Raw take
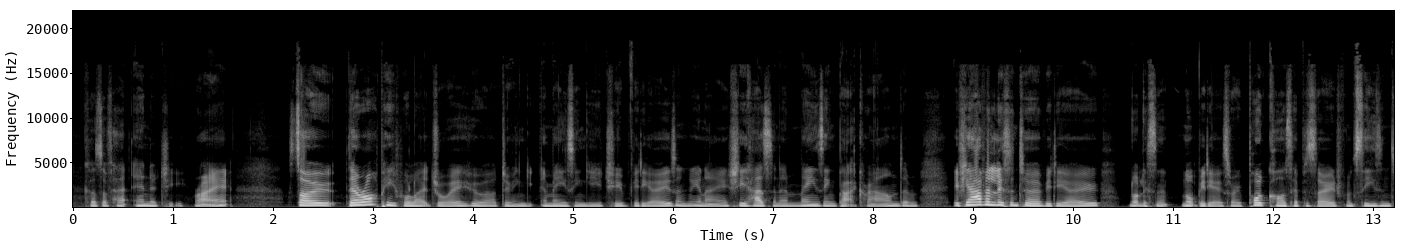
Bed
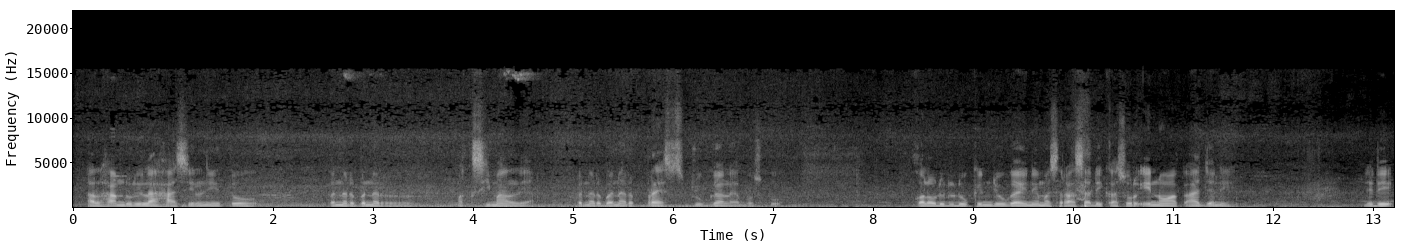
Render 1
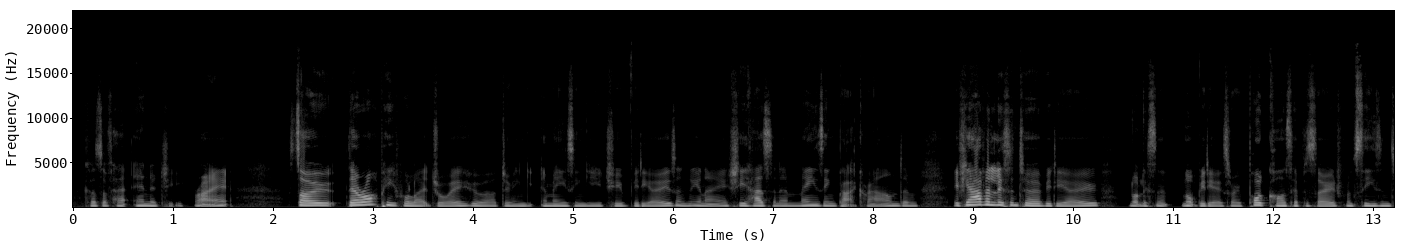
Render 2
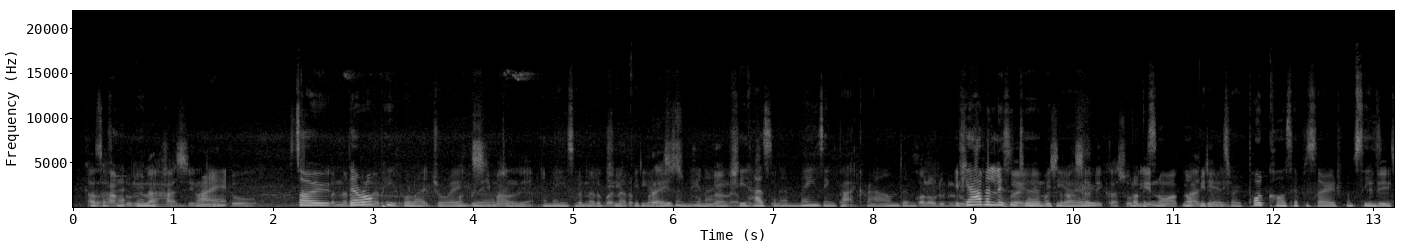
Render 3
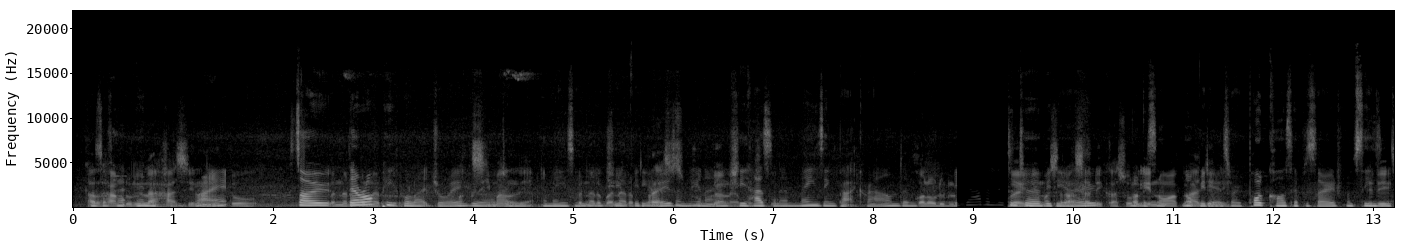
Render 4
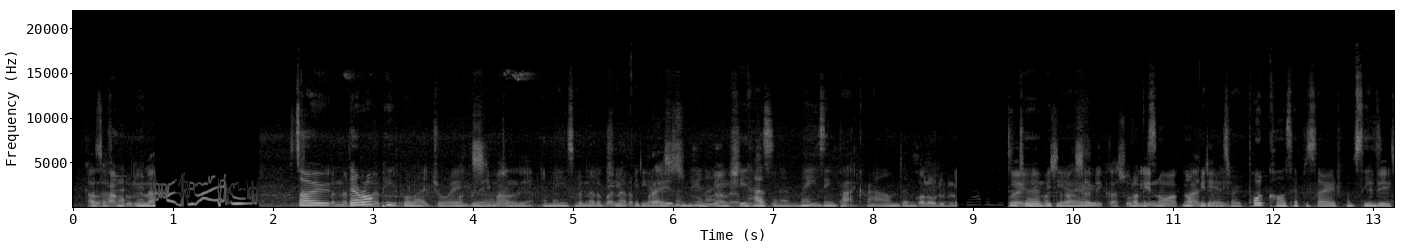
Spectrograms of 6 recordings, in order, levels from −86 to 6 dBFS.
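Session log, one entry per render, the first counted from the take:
trim -15 dB
add bed -19.5 dB
2.86–3.26 s: expander -39 dBFS; 5.07–5.85 s: frequency shift +32 Hz; 8.79–9.35 s: inverted gate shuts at -32 dBFS, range -41 dB
0.81–1.86 s: formants replaced by sine waves; 5.92–7.74 s: doubling 20 ms -6 dB

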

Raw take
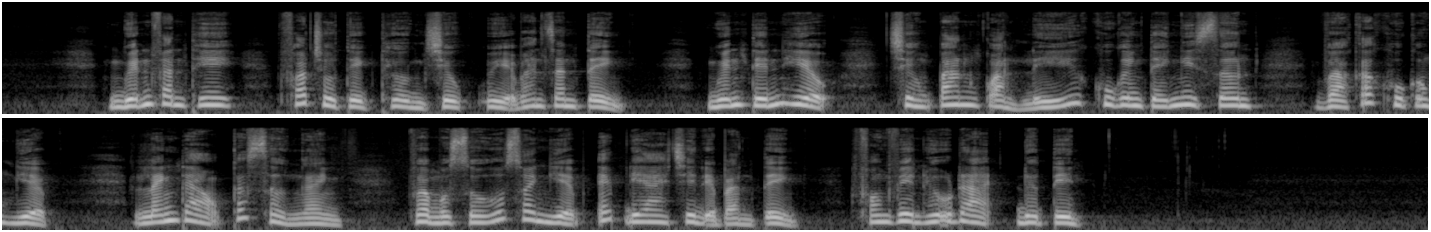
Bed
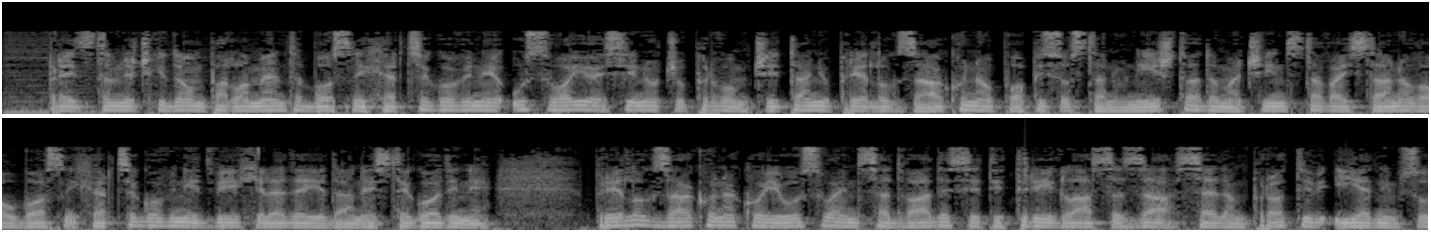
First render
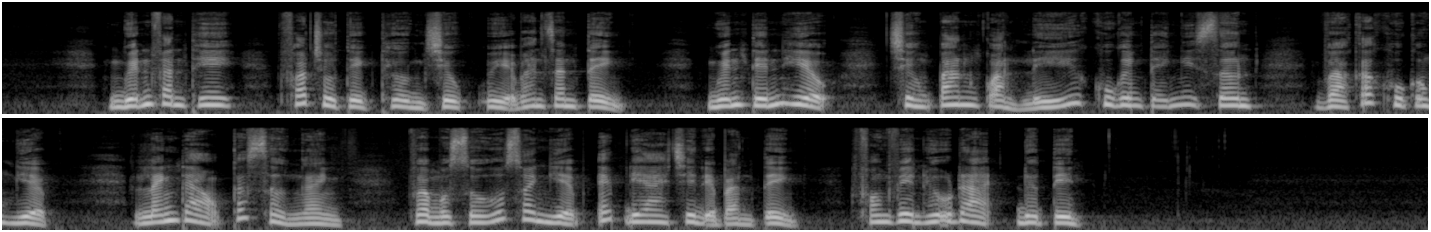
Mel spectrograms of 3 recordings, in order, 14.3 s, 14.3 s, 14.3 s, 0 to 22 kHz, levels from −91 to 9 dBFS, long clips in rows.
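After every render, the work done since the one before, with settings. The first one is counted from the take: 5.64–6.07 s: compression 4:1, threshold -25 dBFS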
